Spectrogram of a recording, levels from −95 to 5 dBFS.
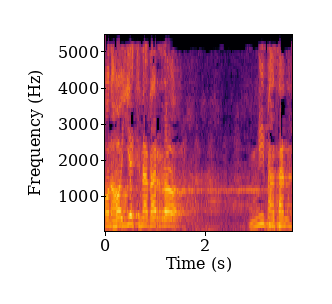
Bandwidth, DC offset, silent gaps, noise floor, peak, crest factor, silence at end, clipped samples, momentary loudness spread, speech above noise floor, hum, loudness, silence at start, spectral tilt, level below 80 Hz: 5.4 kHz; under 0.1%; none; -36 dBFS; 0 dBFS; 14 dB; 0 s; 0.3%; 23 LU; 23 dB; none; -13 LUFS; 0 s; -6.5 dB/octave; -46 dBFS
